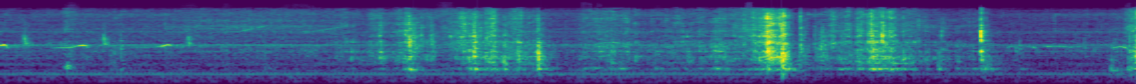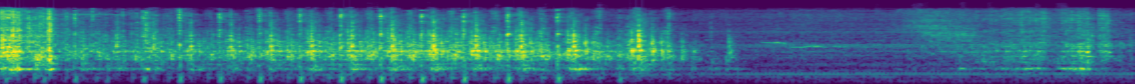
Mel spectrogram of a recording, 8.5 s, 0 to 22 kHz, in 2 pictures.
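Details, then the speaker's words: Goodall-Modern antique edger, 3 hp Briggs & Stratton single-cylinder, last run mid-1990s (sat 20+ years), first start: coughs and catches in a short uneven burst of about eight pops a second, then sputters down; rough running, carburetor cleaning suspected needed. "definitely probably have to clean out the carburetor he's been sitting for over - uh off the over 20 years"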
